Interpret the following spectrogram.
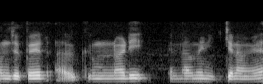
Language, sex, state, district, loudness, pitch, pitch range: Tamil, male, Tamil Nadu, Nilgiris, -16 LUFS, 135 Hz, 135-140 Hz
